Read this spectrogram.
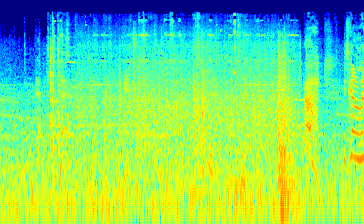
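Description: A heavy wheeled cart rumbles and scrapes as it is pushed.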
